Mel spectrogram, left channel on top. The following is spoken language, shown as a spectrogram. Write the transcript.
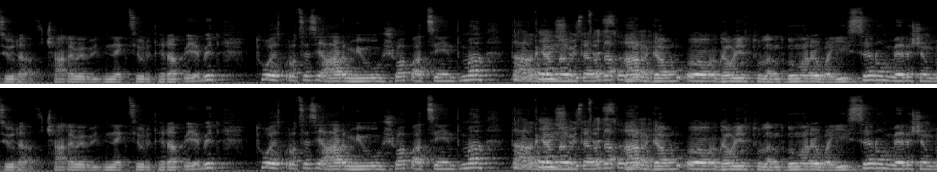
რაღაც ჩარევებით, ინექციური თერაპიებით, თუ ეს პროცესი არ მიუშვა პაციენტმა და არ განავითარა და არ გაუირთულა მდგომარეობა ისე, რომ მე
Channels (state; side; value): identical; both; correlation 1.00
